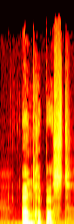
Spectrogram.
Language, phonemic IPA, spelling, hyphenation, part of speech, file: Dutch, /ˈaːŋɣəˌpɑst/, aangepast, aan‧ge‧past, adjective / verb, Nl-aangepast.ogg
- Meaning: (adjective) 1. adapted 2. modified, edited; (verb) past participle of aanpassen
